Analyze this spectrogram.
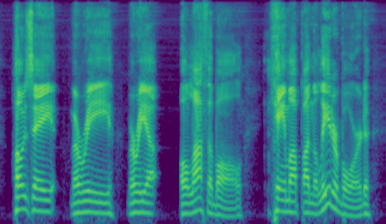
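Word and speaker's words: Olazábal: And so I gave her a little coaching up on it's the Loth that is the key, the heartbeat of that name. Jose Maria Olafo. It's Spanish. The Z is a thath.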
